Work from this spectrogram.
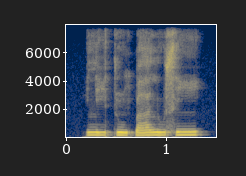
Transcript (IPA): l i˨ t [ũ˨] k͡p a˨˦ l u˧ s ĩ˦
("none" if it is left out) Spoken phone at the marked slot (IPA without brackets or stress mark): ũ˨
